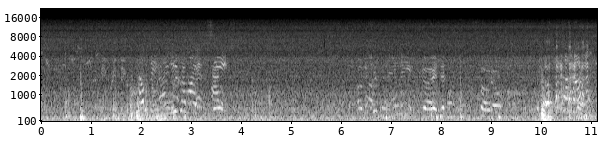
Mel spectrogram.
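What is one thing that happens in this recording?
Wooden paddles knock against a boat's gunwales.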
